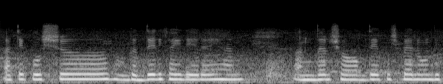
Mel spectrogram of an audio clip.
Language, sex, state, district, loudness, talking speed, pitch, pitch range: Punjabi, female, Punjab, Fazilka, -12 LUFS, 175 wpm, 230 Hz, 225-235 Hz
